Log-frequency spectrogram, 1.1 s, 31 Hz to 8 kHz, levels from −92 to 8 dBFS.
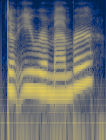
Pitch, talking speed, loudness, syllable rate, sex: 230 Hz, 170 wpm, -12 LUFS, 5.8 syllables/s, female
